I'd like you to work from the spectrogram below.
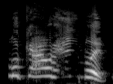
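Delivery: high, loud yelled warning; mock shout. Lincoln yelling a warning at the play, high and loud. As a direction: yell it at the stage like a frantic audience member.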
